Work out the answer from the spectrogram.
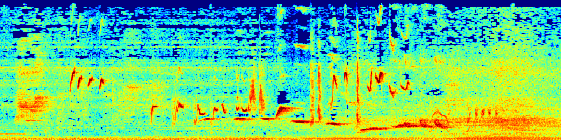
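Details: Flowerpecker, local type tledekan sitrun selendang biru, singing in continuous rolling style (ngeroll) used as bait for other birds: thin high chirps and quick twittering runs, louder toward the middle, with a faint steady lower whistle.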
